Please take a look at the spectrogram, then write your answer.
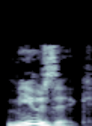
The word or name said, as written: music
